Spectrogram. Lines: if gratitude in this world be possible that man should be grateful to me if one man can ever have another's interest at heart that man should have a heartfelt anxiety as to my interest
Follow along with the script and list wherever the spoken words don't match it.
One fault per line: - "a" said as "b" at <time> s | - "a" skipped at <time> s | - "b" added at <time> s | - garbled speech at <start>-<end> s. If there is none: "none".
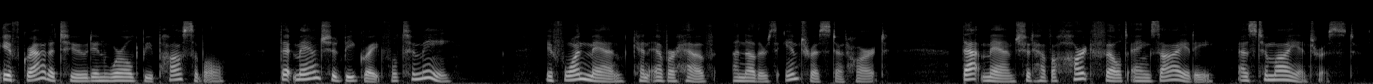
- "this" skipped at 1.1 s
